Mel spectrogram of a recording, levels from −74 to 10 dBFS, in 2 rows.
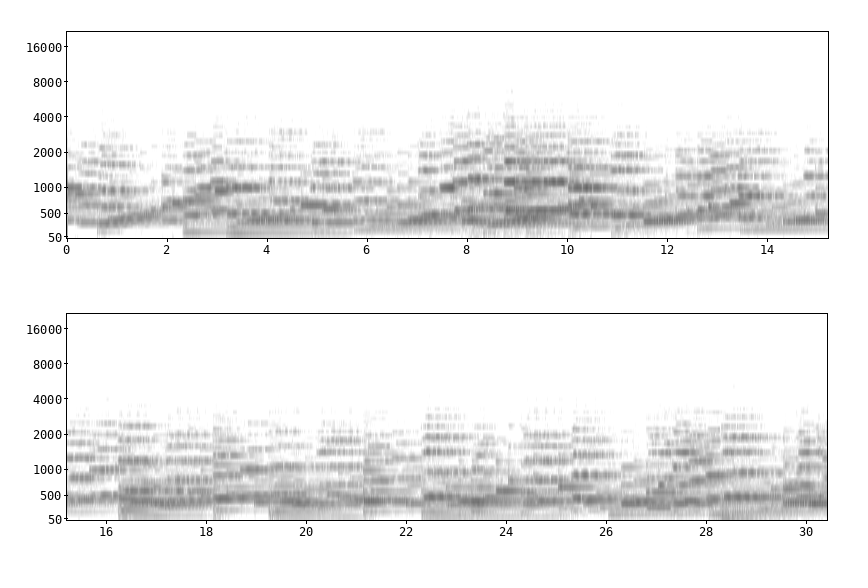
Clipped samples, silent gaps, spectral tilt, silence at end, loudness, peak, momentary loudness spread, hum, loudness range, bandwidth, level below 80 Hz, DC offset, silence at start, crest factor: under 0.1%; none; -7 dB/octave; 0 s; -35 LUFS; -18 dBFS; 11 LU; none; 8 LU; 7.6 kHz; -70 dBFS; under 0.1%; 0 s; 18 dB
